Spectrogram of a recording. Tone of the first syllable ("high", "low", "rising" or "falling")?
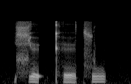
low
